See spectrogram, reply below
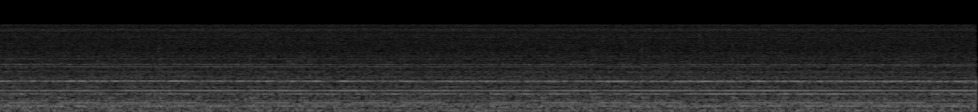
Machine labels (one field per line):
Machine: slide rail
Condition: normal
